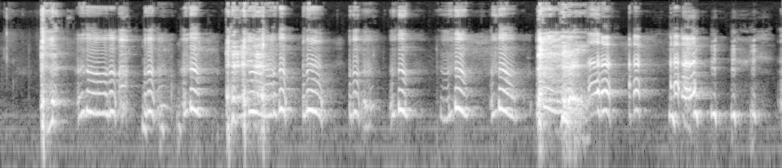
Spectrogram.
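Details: Child laughs in rapid bursts, breaking into a harsh cough partway through before laughing again: cough during laughter.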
